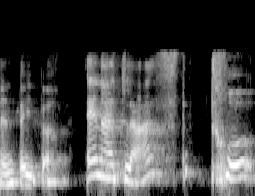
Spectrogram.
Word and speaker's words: trop: And at last, trop with a silent P means too much, or too many.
